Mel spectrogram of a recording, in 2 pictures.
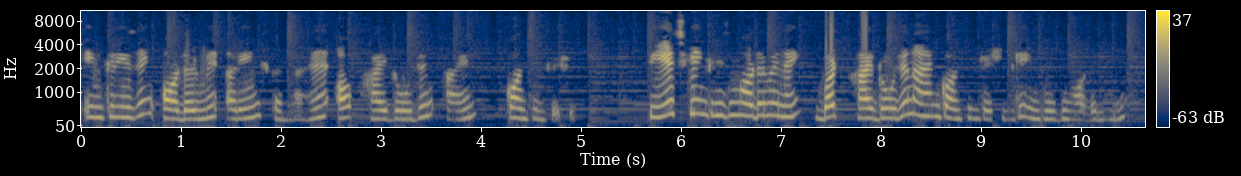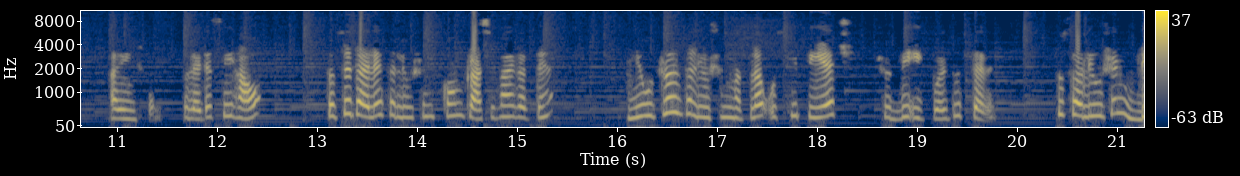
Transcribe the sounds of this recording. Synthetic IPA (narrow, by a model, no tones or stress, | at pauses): ɪ̃ŋkɾiːzɪ̃ŋɡɔːɾɖəɾmẽʔɐɾẽːɲd͡ʒkɐɾnaɦɛʔɔːfhaːɪɖɾoːd͡ʒənaːjən | kɔːnsə̃ɳʈɾeːʃə̃n | piːeːt͡ʃkeɪ̃ŋkɾiːzɪ̃ŋɡɔːɾɖəɾmẽnɐɦĩbɐʈ̚haːɪdɾoːd͡ʒənaːjənkɔ̃ːnsə̃ɳʈɾeːʃənkeɪ̃ŋkɾiːzɪ̃ŋɡɔːɾɖəɾmẽɦnẽ | ɐɾẽːɲd͡ʒkɐɾnaɦt̪olɛʈɐsːiːɦaːʊ | sɐbsepɛɦlesɐljuːʃə̃nskoɦɐ̃mklaːsɪfaːɪjkɐɾt̪eɦɛ̃ː | njuːʈɾəlsɐljuːʃənmɐt̪ləbʊskipiːeːt͡ʃ | ʃʊd̪ʱiiːkʋəlʈusɛʋə̃n | t̪osɐljuːʃənɖ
